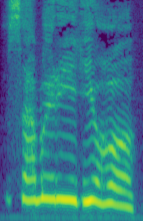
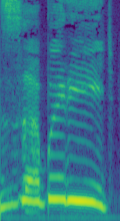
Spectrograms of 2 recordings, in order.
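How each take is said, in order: First: Very high, loud panicked scream. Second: Slow, stretched, very high shriek; drawn-out scream. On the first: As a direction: scream for someone to pull the child off. (репетуючи) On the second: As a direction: scream it long, in desperation. (протяжно репетуючи) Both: A narrator's reading. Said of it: "репетувала Кетрін".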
